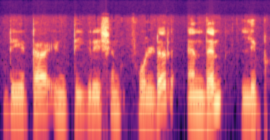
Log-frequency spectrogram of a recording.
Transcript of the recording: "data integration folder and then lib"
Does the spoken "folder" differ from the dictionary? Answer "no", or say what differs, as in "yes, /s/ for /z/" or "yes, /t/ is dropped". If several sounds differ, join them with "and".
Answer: no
